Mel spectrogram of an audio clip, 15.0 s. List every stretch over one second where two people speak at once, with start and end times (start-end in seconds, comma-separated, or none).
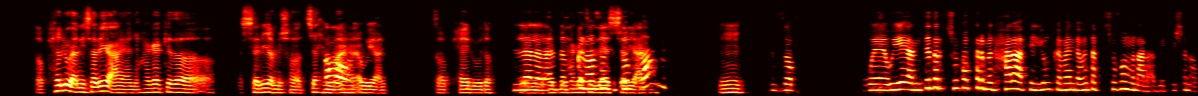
6.5-8.2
